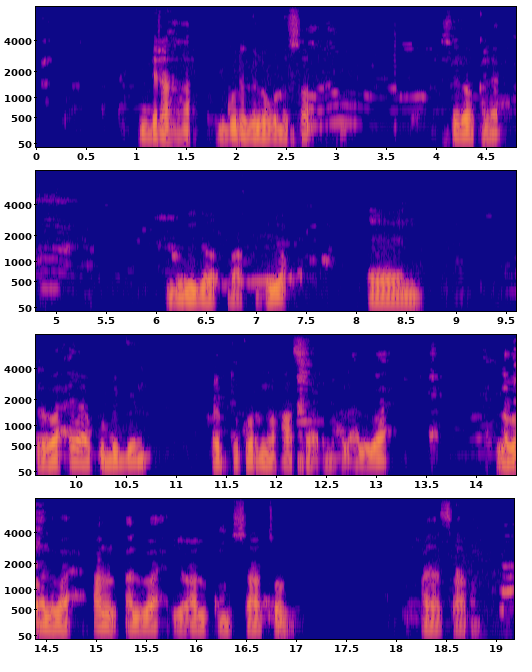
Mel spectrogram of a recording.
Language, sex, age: Somali, male, 18-24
